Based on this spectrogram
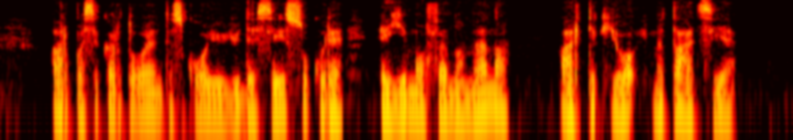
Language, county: Lithuanian, Šiauliai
